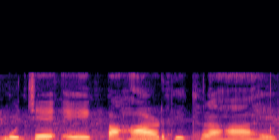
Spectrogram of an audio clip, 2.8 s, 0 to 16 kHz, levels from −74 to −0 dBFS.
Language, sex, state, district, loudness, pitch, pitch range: Hindi, female, Madhya Pradesh, Dhar, -15 LUFS, 215 Hz, 210-240 Hz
